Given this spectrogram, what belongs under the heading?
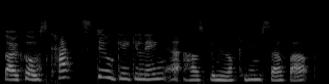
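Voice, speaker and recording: A woman's voice: a little high, expressive, moderate pace. A woman, chatting casually on a crochet livestream from her craft room, laughing often and filling gaps with ums. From England. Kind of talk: casual live-stream chat reading comments. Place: craft room at home with yarn shelves. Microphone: webcam at desk.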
